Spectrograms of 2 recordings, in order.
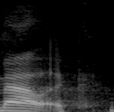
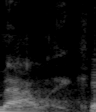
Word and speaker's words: Malik: How do you say your last Malik. – Name? – Malik. – Yeah. Of the Inspection Boys. Brigitte, introduce yourself. – Hi, everybody. My name is Brigitte Malik.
